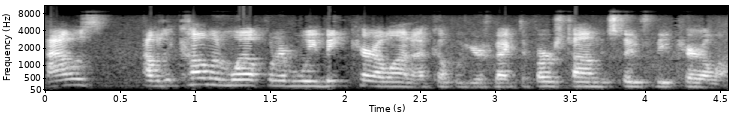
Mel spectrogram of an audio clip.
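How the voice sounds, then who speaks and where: Noticeable background noise sits behind this man. He talks at a very fast pace with lively intonation. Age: 20s. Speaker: sports podcast host. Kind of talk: casual sports debate. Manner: animated.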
